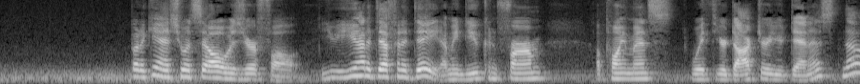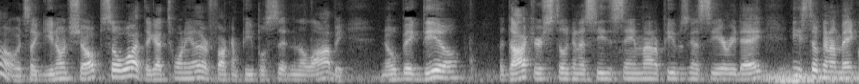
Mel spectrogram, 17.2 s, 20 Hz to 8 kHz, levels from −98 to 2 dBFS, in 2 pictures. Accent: American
